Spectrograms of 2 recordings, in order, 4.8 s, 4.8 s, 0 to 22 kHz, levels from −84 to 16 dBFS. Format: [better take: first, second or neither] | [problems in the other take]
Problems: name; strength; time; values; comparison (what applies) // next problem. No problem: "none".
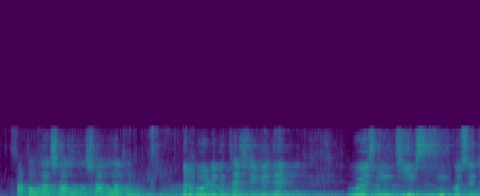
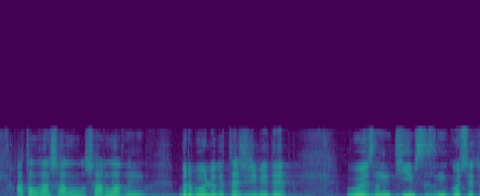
second | noise reduction (neural separator model SepFormer DNS4)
